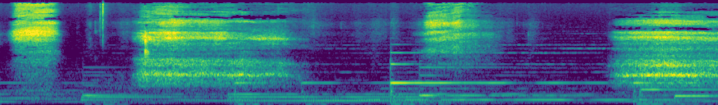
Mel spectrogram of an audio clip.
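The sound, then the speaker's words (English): Slow, deep breaths in and out during a guided meditation. A few long, soft airy breaths rise and fade over a quiet, sustained musical drone. “close your eyes and take a deep breath. Inhale and exhale.”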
